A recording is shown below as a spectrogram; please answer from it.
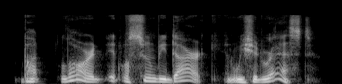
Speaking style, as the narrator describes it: said Judas anxiously

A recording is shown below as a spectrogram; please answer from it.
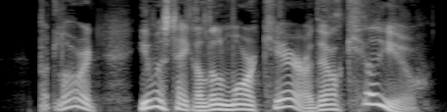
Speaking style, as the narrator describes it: pleaded Philip, thinking I did not understand how grave the situation was

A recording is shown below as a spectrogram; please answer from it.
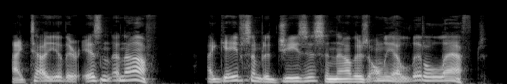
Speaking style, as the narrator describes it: pleaded

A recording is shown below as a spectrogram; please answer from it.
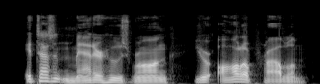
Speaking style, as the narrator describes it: snapped Peter

